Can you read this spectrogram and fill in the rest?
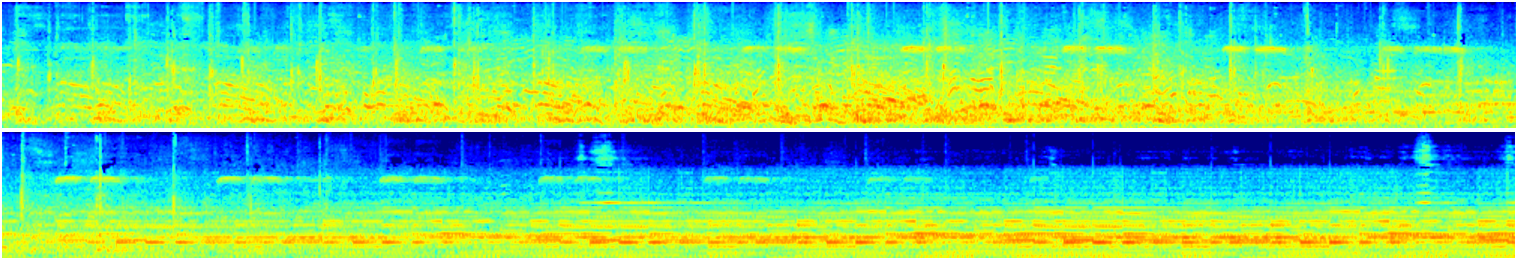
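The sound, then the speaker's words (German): A dense, noisy festival crowd carrying portable shrines through the streets around Tokyo's oldest temple, many overlapping voices and shouts, steady throughout, with a regular high whistle-like tone pulsing above the din during the first half. “Eng aneinander gepresst schwitzen sie unter den tragbaren Schreinen, die sie einen Tag lang durch die Straßen um den ältesten Tempel Tokios schleppen”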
